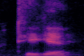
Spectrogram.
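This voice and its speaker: With a fairly high yet husky, slightly mellow voice marked by vocal fry, an Indian man teaches physics in a live online exam-prep lecture. He lays out the idea step by step, questions the students and answers for them, and repeatedly calls them "beta." The technical parts come out.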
